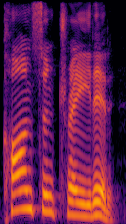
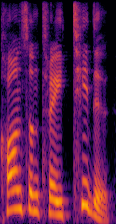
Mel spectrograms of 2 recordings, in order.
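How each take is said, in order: First: The t before -ed is a flap. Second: The t before -ed is a clear t. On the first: The speaker calls it right. "lit L처럼 발음됩니다" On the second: The speaker calls it wrong. "이렇게 안 되고"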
